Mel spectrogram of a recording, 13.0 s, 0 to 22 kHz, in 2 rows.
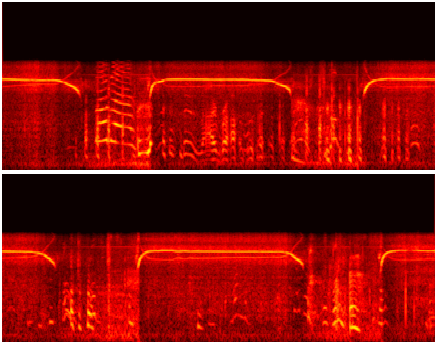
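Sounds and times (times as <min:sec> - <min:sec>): toy bubble whistle blasts: 0:00.0 - 0:01.3, 0:05.5 - 0:07.4, 0:08.5 - 0:11.0, 0:12.2 - 0:12.9
voices: 0:00.0 - 0:12.9.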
